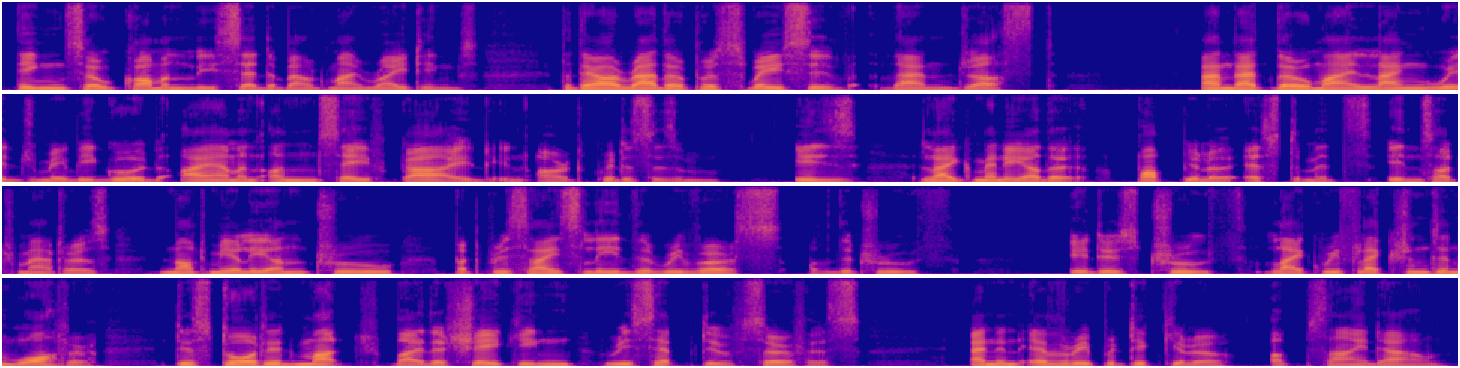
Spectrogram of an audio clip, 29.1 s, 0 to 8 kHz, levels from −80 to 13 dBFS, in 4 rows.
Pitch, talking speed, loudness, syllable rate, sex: 90 Hz, 145 wpm, -23 LUFS, 5.1 syllables/s, male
